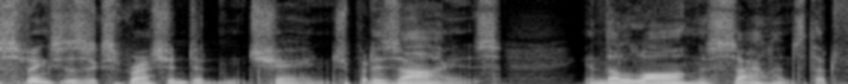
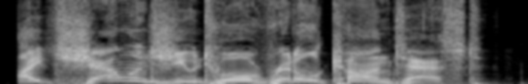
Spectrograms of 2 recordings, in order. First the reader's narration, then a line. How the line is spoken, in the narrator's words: Alexandra said in a loud, carrying voice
